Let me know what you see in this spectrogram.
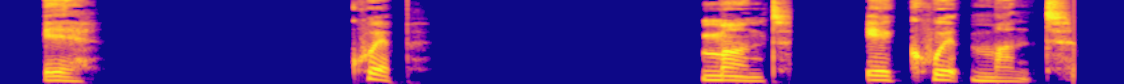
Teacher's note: Stress quip and soften ment.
